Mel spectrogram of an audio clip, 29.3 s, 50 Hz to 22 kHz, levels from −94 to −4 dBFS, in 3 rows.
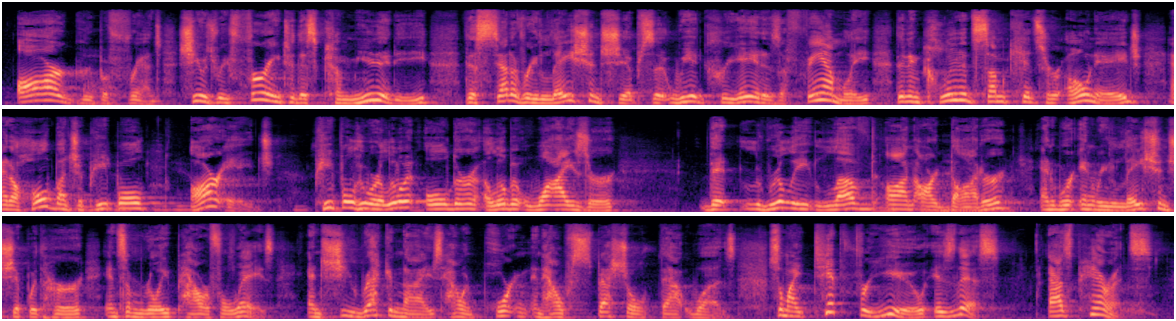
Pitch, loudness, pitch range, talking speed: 165 Hz, -23 LUFS, 140-190 Hz, 170 wpm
